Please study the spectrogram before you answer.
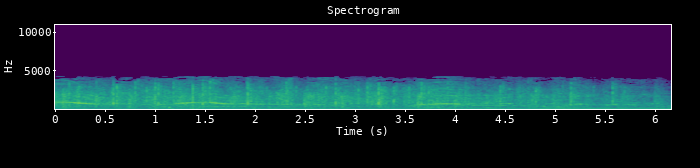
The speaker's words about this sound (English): Would you clap your hands, everybody? Hallelujah.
